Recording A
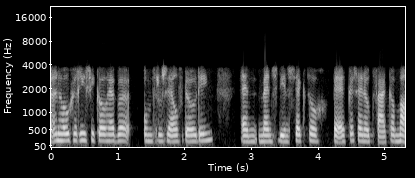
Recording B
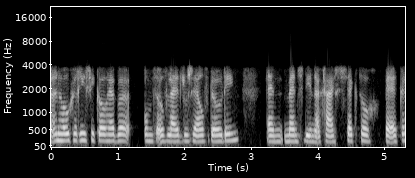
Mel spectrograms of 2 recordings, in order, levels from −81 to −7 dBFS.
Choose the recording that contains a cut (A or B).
A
